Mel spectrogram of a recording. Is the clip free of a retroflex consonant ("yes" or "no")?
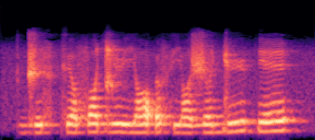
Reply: yes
